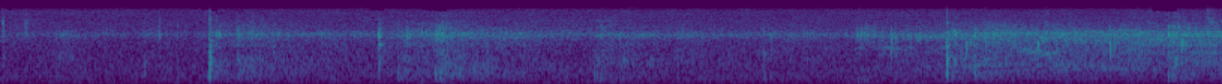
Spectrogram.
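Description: A tennis ball bounces on a hard floor.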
